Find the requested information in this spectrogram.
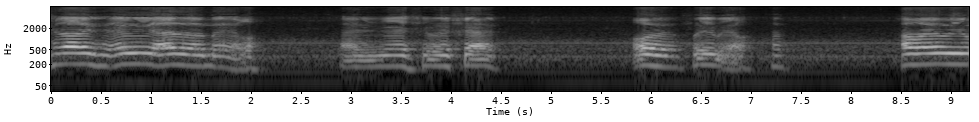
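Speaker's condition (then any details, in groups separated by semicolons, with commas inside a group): Speech impairment after birth surgery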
